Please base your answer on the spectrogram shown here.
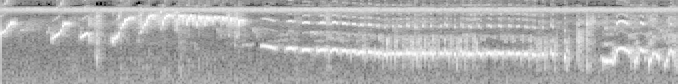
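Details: Trapping lure recording of a white-rumped shama: quick rising whistles, then a long sustained warbling trill, ending in looping notes, with a steady high whine throughout.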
